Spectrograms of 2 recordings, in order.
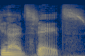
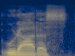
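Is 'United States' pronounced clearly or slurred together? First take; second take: clearly; slurred. First: Every syllable of the name is said clearly. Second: The name is squashed into a slurred short form. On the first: The speaker calls it right. "it's pronounced United States" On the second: The speaker calls it wrong. "like not Udadas"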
